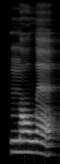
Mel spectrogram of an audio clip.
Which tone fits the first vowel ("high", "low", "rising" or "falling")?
low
